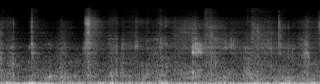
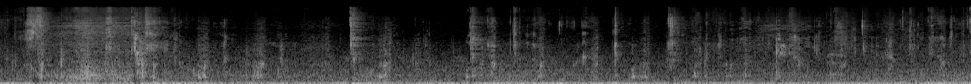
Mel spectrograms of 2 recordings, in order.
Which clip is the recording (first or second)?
second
